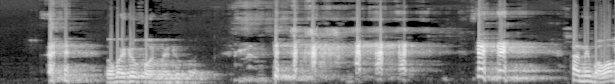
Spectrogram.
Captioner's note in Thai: เสียงหัวเราะ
